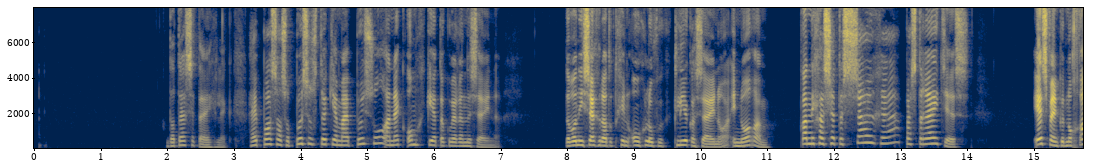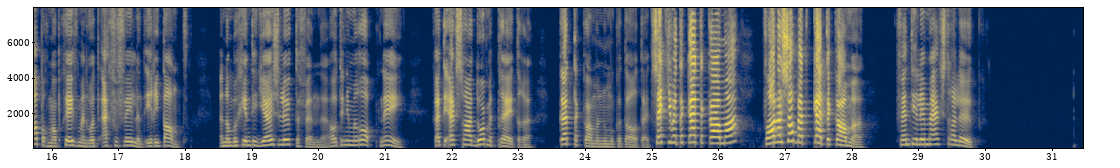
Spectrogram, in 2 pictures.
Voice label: Arnhems accent

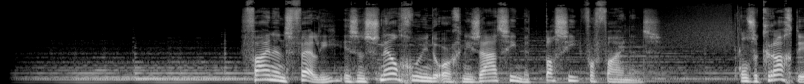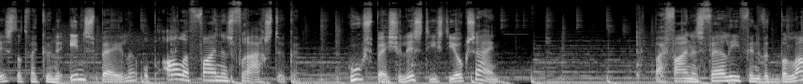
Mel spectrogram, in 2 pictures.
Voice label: Voice Zakelijk

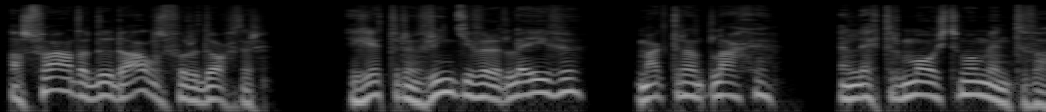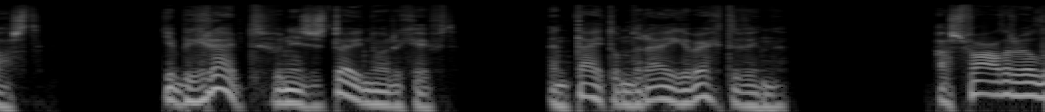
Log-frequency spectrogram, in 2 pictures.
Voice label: Stem Demo Brabants

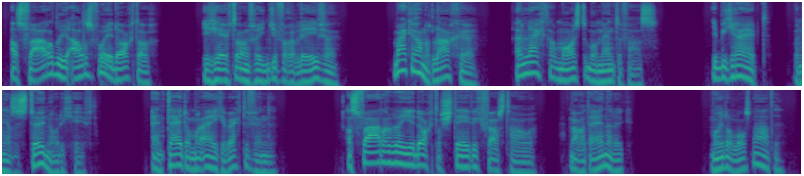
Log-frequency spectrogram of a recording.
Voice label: StemDemo Limburgs

